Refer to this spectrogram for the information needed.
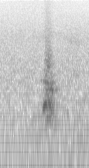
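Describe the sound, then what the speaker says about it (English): A dog in The Witcher video game gives a single short bark, moderately loud and clear against a quiet background. "What are those dogs doing?"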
